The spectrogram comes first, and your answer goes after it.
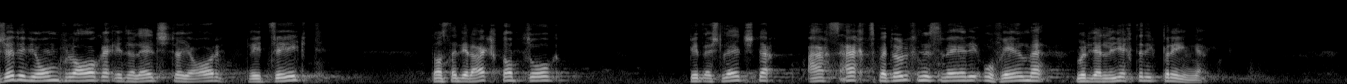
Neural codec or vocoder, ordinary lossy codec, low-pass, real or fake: codec, 16 kHz, 2 kbps, FreqCodec, larger model; none; 7.2 kHz; fake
